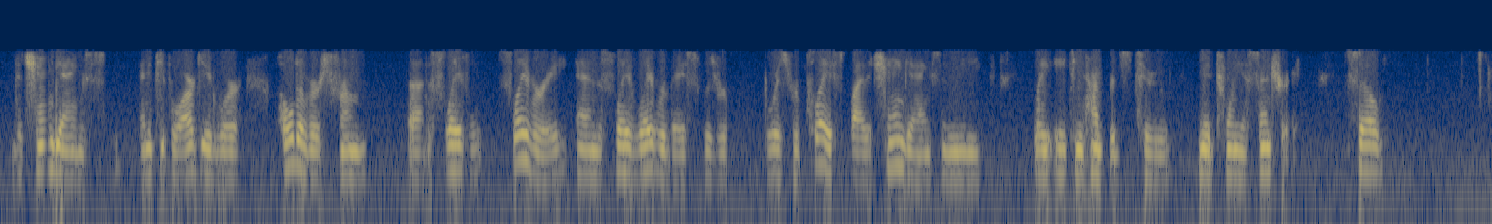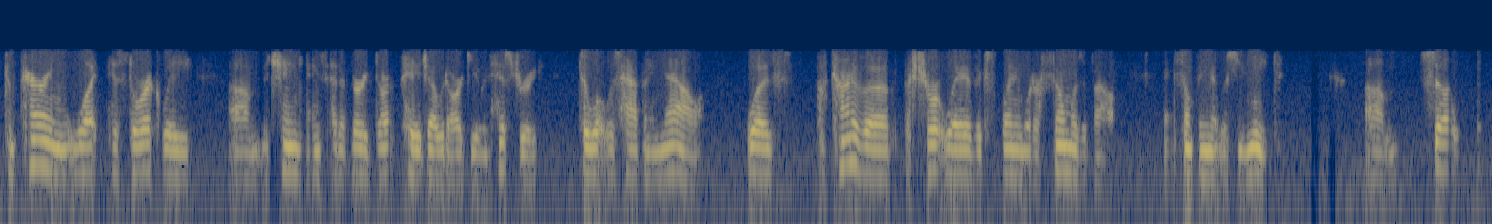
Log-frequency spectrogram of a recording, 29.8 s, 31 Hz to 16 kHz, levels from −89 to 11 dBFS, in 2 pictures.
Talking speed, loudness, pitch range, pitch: 160 wpm, -23 LUFS, 115-140 Hz, 125 Hz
